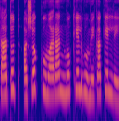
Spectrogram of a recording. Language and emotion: Goan Konkani, neutral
